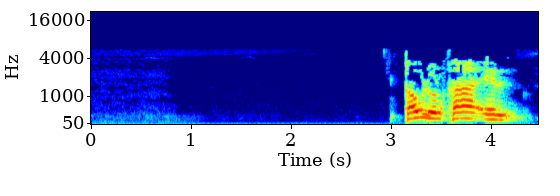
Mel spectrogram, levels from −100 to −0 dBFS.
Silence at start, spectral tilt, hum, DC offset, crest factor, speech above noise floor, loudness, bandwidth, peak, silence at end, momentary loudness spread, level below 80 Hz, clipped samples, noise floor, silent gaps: 3.15 s; -5 dB/octave; none; under 0.1%; 18 dB; 65 dB; -15 LUFS; 5.4 kHz; -2 dBFS; 0.25 s; 7 LU; -64 dBFS; under 0.1%; -80 dBFS; none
